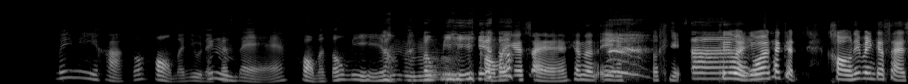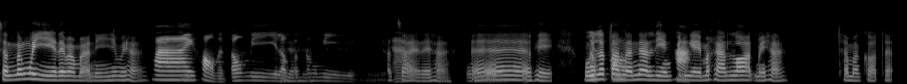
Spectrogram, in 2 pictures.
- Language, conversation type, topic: Thai, podcast, ตอนเด็กๆ คุณเคยสะสมอะไรบ้าง เล่าให้ฟังหน่อยได้ไหม?
- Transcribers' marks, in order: laughing while speaking: "มี ของต้องมี"; laugh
